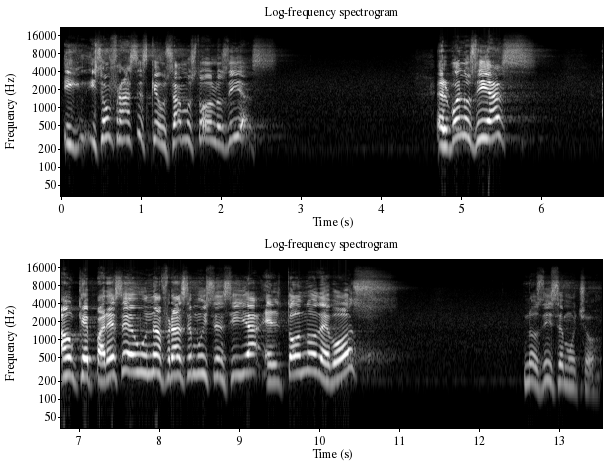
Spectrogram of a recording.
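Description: A Mexican pastor preaches slowly and deliberately, his voice sitting high for a man. The sound carries a long reverb from the church hall around him. He shifts his tone again and again to make his points. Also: expressive, fairly bright tone. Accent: Mexican Spanish. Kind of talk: sermon.

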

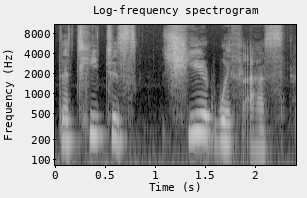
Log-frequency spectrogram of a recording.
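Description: A woman speaking as an education facilitator in a reflective interview, in a measured, deliberate manner. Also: mid-range voice, lively intonation, warm tone, no room sound.

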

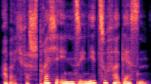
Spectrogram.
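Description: A woman's voice: low-pitched, fairly quick, gravelly, mellow, husky, no room sound, studio quality, heavily acted. A woman reading a fairy tale aloud and voicing an old, water-soaked toy ball that is vain and talkative, in a fussy, prim manner. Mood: coy.

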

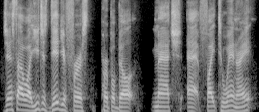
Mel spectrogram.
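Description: A man's voice: medium pitch, steady tone, measured pace, no echo, clean studio sound. A young man with an Italian accent hosting a podcast, talking in a rambling, upbeat way full of fillers. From Italy. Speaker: podcast host. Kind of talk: casual interview chat.

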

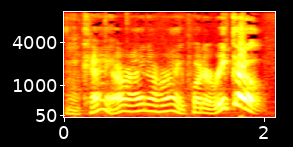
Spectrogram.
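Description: A man's voice: high-pitched, moderate pace, breathy edge. A man hosting an online talk show, chatting casually with lots of fillers and restarts. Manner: relaxed, rambling with many fillers. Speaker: podcast host. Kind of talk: casual interview chat.

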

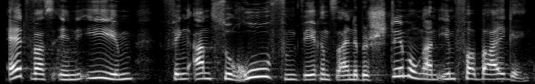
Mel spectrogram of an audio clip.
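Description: A man interpreting a sermon live, quick and earnest, with the odd hesitation. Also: sits high, expressive.

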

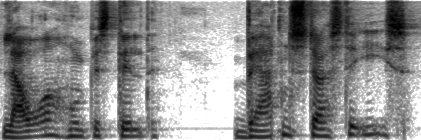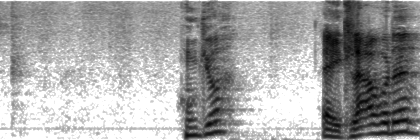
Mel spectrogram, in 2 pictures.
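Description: A man's voice: fairly high pitch, expressive, a little mellow, slightly rough. A man telling a bedtime story to children in a playful way, stopping to ask them questions.

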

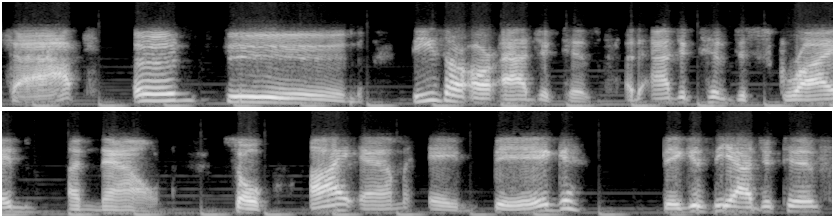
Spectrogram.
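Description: A man teaching English, drawing out and repeating words slowly with lively emphasis for learners. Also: mid-range voice, dry recording. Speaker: English tutor. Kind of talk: slow, drawn-out teaching with examples. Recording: muffled, phone-like online lesson audio.

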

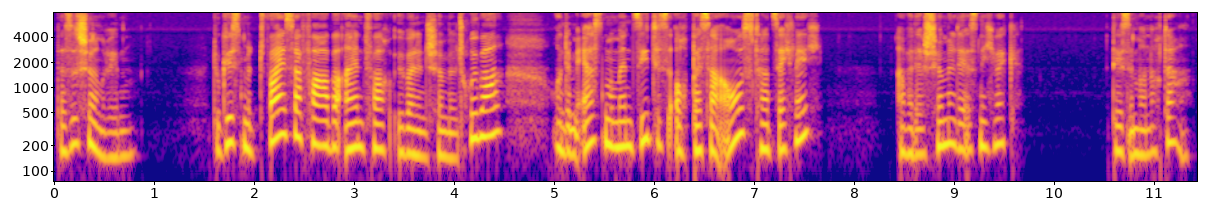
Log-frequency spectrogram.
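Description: Low-voiced woman hosting a podcast. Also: lively intonation, moderate pace, dry recording, clean studio sound. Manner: conversational, asks the listener questions. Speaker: psychologist and coach, podcast host. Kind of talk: casual podcast monologue.

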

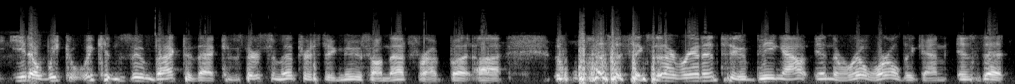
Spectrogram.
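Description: Casual co-host, man, slangy and animated, gravelly edge, muffled tube-like sound from a far, dull phone. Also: fairly high pitch, no room sound. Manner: laid-back slangy talk. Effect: muffled, sounds like talking through a tube. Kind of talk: casual podcast chat. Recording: distant lo-fi phone line.

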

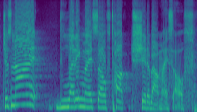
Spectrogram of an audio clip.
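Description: A woman's voice: fairly high pitch, expressive, takes it slowly, a bit bright, rough recording. A young woman in casual chat, rambling with many fillers and casual swearing.

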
